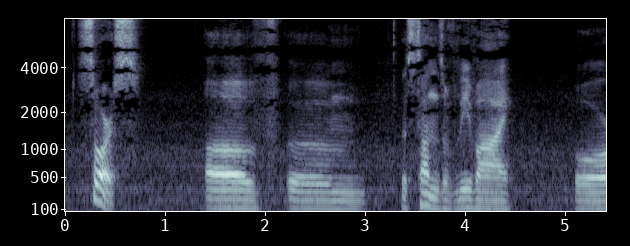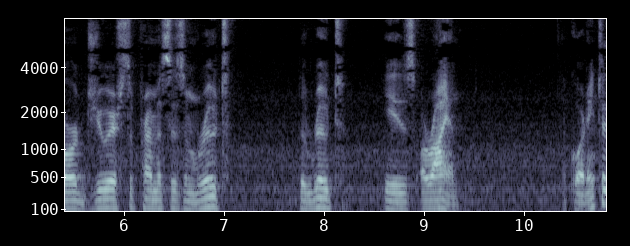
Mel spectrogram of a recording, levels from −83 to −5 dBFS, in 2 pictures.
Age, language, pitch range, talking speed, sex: 30-49, English, 110-145 Hz, 95 wpm, male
